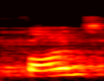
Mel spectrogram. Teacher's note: do not pronounce the word Fanta it is pronounced f f use the short a sound before the N it changes a little bit it becomes a little more nasal in your nose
